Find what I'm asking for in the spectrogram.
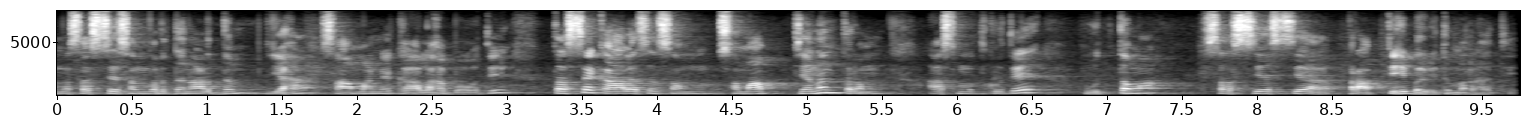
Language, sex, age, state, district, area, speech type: Sanskrit, male, 30-45, Andhra Pradesh, East Godavari, rural, spontaneous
